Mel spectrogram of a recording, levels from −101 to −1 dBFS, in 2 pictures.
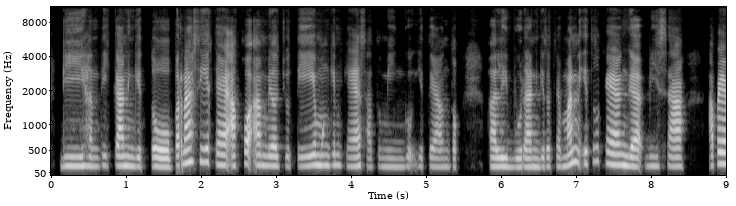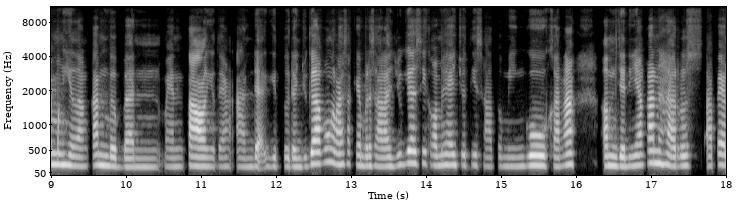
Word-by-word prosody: dihentikan, 185 +1 -1
gitu. 175 -1 +2
Pernah 220 +10 +3
sih 265 0 -5
kayak 210 -4 +2
aku 195 +4 +1
ambil 190 -2 +1
cuti 185 +1 -6
mungkin 200 0 -3
kayak 180 0 -3
1 165 -2 -16
minggu 170 +1 -11
gitu 175 -2 -17
ya 165 - -5
untuk, 165 0 -11 0.3
eee, 175 -1 0
liburan, 165 0 -3
gitu. 170 - -7 0.2
Cuman 210 +9 +1
itu 270 +4 -7
kayak 215 -3 +2
nggak 180 -2 +2
bisa, 180 -1 -2 0.3
apa 195 +3 -7
ya, 225 - +6
menghilangkan 200 -2 +1
beban 165 -2 -1 0.3
mental 175 +1 +3
gitu 170 - -10
yang 175 0 -12
ada 170 +1 -3
gitu 175 0 -9
dan 170 -1 -3
juga 185 +7 +5
aku 260 +4 0
ngerasa 225 -2 -1
kayak 200 -3 -3
bersalah 175 -1 -1
juga 210 +7 +2
sih 235 0 -3
kalo 200 -3 -4
misalnya 205 +1 -1
cuti 200 0 -9
1 175 -1 -14
minggu 185 +2 +4
karena, 185 +3 +1 0.5
mmm, 190 -1 +3
jadinya 185 +2 +1
kan 240 +3 +3
harus, 190 -2 -1
apa 200 +2 +1
185 Hz, 170 wpm, -21 LUFS, 175-205 Hz, 0.5 s, ya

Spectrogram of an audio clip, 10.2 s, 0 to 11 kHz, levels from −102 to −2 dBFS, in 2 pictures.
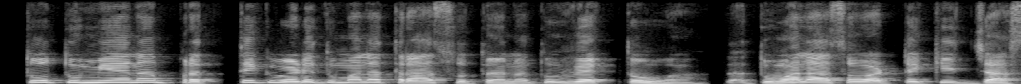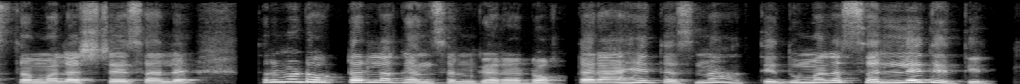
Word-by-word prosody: तो 230 +1 +3
तुम्ही 225 0 +5
आहे 225 - +4
ना 240 0 +2
प्रत्येक 195 +4 -2
वेळी 205 -1 +4
तुम्हाला 210 0 +1
त्रास 185 0 +1
होतोय 160 -3 -3
ना, 165 +3 -5
तो 200 - 0
व्यक्त 180 -1 0
व्हा. 115 -6 -1 0.2
त - - -8
तुम्हाला 195 +2 +3
असं 190 +1 -1
वाटतंय 180 0 0
की 205 -1 -2
जास्त 145 +4 +1
मला 185 0 +1
स्ट्रेस 180 -1 -2
आलंय, 175 +2 0 0.4
तर 280 - -4
मग 335 +2 -1
डॉक्टरला 260 -5 +1
कन्सर्न 175 -4 -2
करा. 135 -3 0
डॉक्टर 130 - 0
आहेतच 205 -3 -1
ना 230 +4 -3 0.2
ते 190 - +2
तुम्हाला 220 +4 +2
सल्ले 220 +4 +5
देतील. 120 - -5
190 Hz, 200 wpm, -22 LUFS, 175-220 Hz, 0.4 s, तुम्ही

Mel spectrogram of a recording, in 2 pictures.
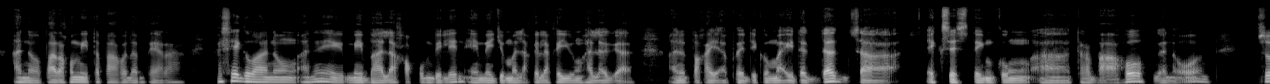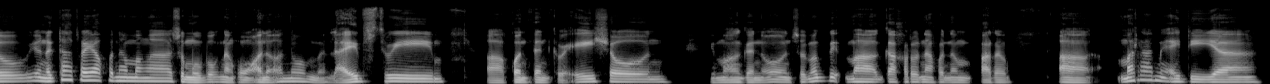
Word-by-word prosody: ano 100 -4 -2
para 100 +3 -1
kumita 105 -1 -3
pa 100 -2 -5
ako 105 - -7
ng 95 0 -7
pera, 100 +1 -11 0.3
kasi 135 +6 +2
gawa 115 -5 +1
nung 110 -1 -2
ano 110 +4 -4
eh, 110 -7 -2
may 100 -2 -1
balak 95 +1 -2
akong 100 0 -7
bilhin 100 +6 -3
eh, 95 - -3
medyo 95 +1 -1
malaki-laki 95 +1 -3
yung 90 -1 -4
halaga. 90 -1 -4 0.4
Ano 90 -1 -3
pa - - -7
kaya 85 -4 -3
pwede 90 -1 -4
ko - - -7
maidagdag 90 - +1
sa 85 -4 -2 0.3
existing 95 -2 +2
kong 95 -3 -2
ah, 85 -2 -5
trabaho", 95 - -1
ganoon. 85 +8 -7 0.5
So 140 +2 +2
yun 160 -4 +5
nagta-try 190 +3 +4
ako 180 0 -1
ng 165 - +4
mga 150 -1 +3 0.2
sumubok 110 -2 +3
ng 110 - +2
kung 105 -3 0
ano-ano. 135 +7 +1 0.2
Live 115 +9 +4
stream, 135 -2 +3 0.4
ah, 95 -1 +1
content 100 -1 +1
creation, 120 +1 +1 0.5
yung 100 - -4
mga 105 0 0
ganoon. 110 0 -1
So 115 +2 -3
magbi 160 +2 0
magkakaroon 120 -2 +2
na 105 - -2
ako 110 - -3
ng 105 0 -1
parang 100 0 -1 0.5
ah, 100 -2 +3 0.3
maraming 185 -1 +1
idea, 115 -3 +3
105 Hz, 145 wpm, -24 LUFS, 95-130 Hz, 0.5 s, yun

